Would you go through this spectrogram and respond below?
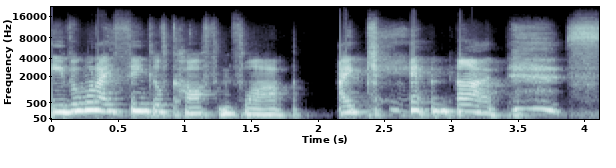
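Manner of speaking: talking while cracking up, laughing through words. Describing a favourite comedy sketch, laughing while talking. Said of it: "talk about it without laughing".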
